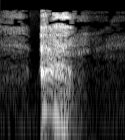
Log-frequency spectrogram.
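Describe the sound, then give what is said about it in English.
Someone clears their throat in one rough, raspy burst of about half a second, then trails off into faint breathy noise. “Let me clear my throat, too.”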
